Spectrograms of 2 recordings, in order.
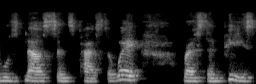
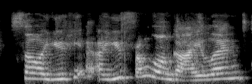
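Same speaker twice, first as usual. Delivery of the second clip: higher, louder Long Island accent; 5 semitones higher, 4 dB louder than usual. Shown as a demonstration. Host demonstrating how Long Islanders ask, Long Island accent. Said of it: "That's the Long Island accent".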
